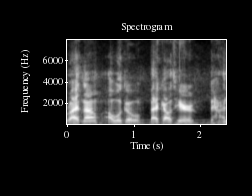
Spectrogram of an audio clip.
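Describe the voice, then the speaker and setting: Moderate pace in an Austrian accent. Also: man. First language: German. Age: 30s. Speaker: auto shop owner and YouTuber. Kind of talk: casual vlog talk. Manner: halting, many fillers.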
